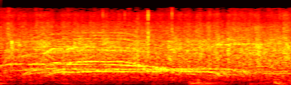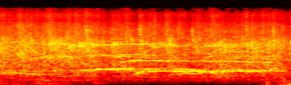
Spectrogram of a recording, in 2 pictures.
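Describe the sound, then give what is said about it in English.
An audience at a talk welcomes the speaker with sustained applause, thick and even, with cheers and a few whoops rising over the clapping. “And without further ado, will you please join me in welcoming Mike Dooley.”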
